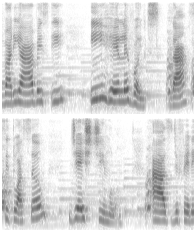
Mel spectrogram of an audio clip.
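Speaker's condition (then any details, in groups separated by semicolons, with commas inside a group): No condition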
